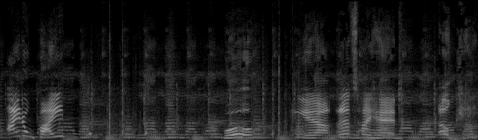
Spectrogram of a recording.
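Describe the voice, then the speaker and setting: A woman voicing a cocky, excitable young boy polar bear in a children's cartoon, boastful and easily exasperated, with lots of exclamations. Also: very high-pitched, slow, creaky, heavily acted. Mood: indignant, boastful. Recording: music bed behind the voice.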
